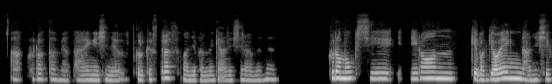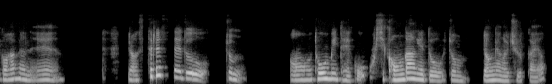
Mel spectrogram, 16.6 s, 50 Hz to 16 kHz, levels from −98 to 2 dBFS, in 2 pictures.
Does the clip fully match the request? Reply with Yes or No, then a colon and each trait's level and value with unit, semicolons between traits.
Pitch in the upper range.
Yes: high, 195 Hz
